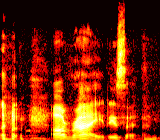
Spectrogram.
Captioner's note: laughter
